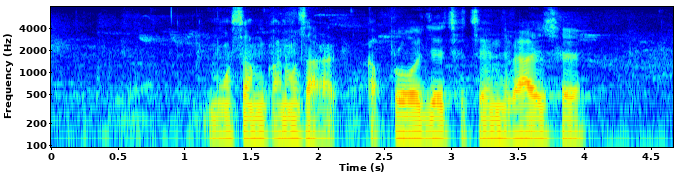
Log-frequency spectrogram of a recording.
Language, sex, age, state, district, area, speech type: Maithili, male, 45-60, Bihar, Madhepura, rural, spontaneous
